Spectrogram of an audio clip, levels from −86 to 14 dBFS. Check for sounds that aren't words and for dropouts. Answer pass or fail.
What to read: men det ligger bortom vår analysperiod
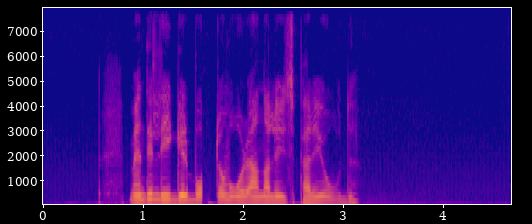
fail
